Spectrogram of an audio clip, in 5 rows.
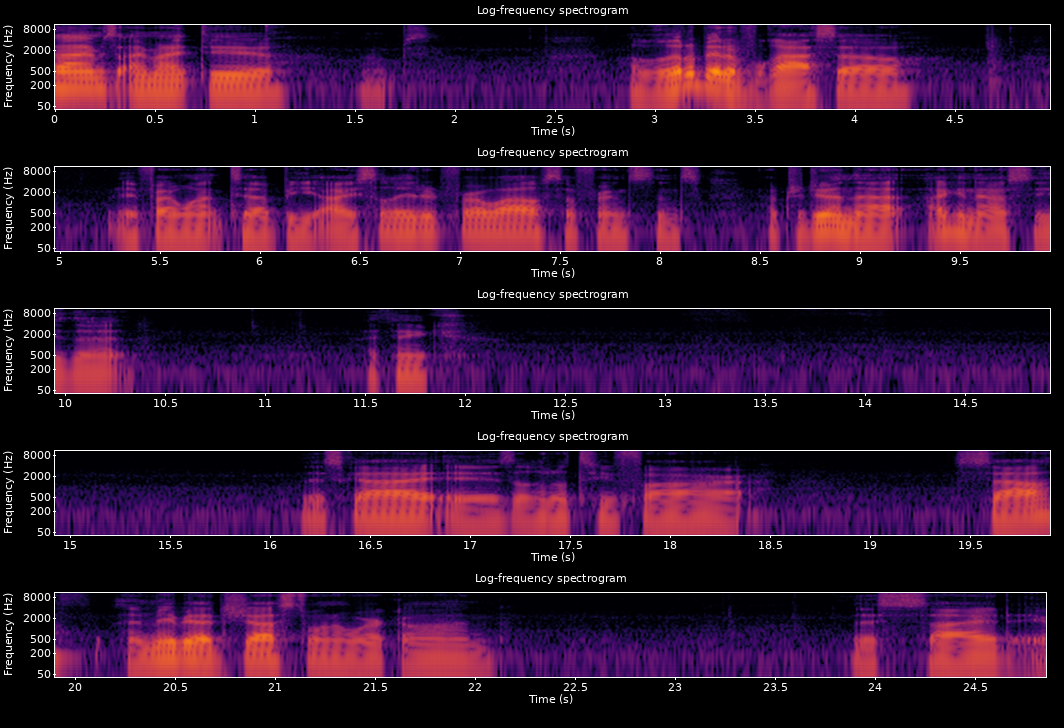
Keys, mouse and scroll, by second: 1.0 Escape, 2.3-5.3 drag, 4.6 i, 11.0 l, 23.1-24.8 drag, 24.0 Escape.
